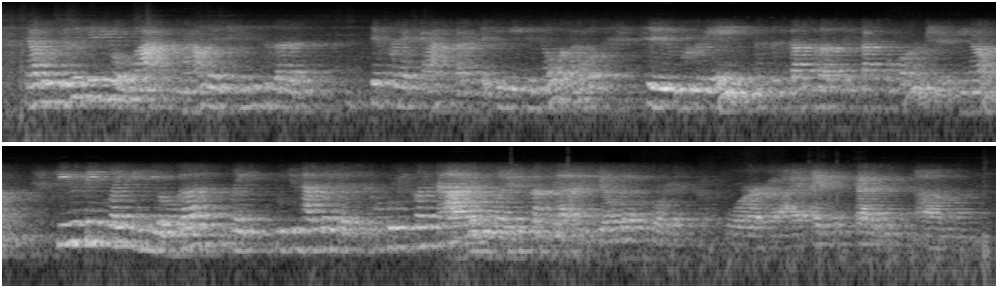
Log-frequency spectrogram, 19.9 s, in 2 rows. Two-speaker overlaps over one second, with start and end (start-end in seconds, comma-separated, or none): 14.4-15.8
